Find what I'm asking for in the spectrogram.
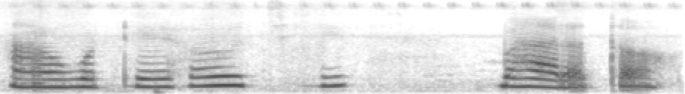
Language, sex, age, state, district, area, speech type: Odia, female, 18-30, Odisha, Bhadrak, rural, spontaneous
